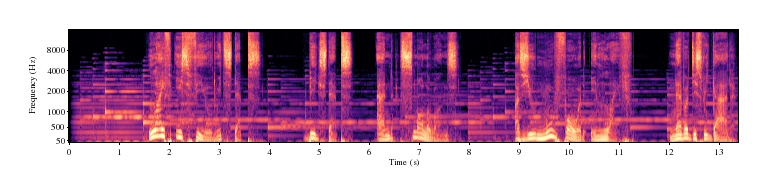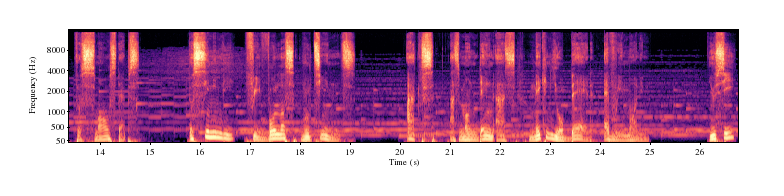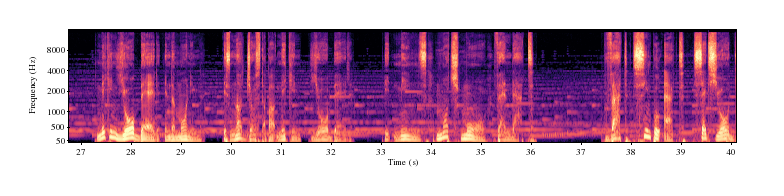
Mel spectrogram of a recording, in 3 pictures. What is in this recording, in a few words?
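Nigerian English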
